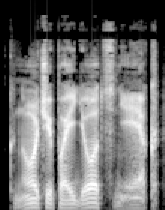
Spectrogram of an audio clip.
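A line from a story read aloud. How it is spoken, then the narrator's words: Grumbling. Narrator (Russian): проворчал один из них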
